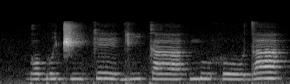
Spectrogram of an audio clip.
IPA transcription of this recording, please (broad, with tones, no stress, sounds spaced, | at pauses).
ɡ ɔ˨ ɡʷ i˨ d͡ʒ iː˨ k eː˦˨ ɡ iː˦ k a˦ | m u˨ h oː˨ d a˦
